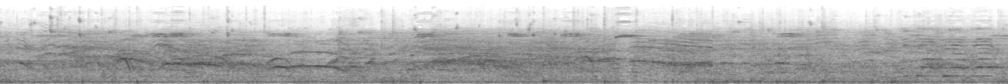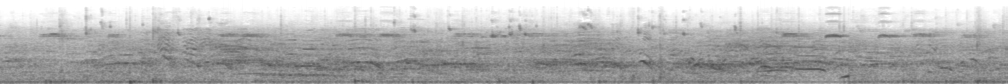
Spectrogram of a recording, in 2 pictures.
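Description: Busy indoor volleyball hall: many overlapping voices of players and spectators calling out, with scattered ball hits and bounces from the courts, over a steady low hum of the hall.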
